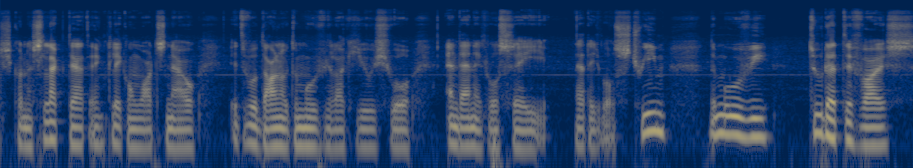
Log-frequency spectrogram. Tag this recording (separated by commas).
Speech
